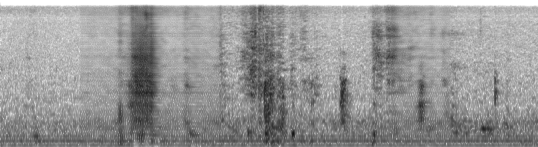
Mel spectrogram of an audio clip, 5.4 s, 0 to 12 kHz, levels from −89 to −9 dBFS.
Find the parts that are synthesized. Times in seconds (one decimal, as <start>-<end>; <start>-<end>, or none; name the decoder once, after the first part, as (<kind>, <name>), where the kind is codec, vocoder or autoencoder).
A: 0.8-2.2 (vocoder, Vocos); 3.9-4.5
